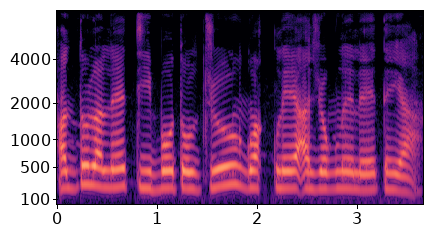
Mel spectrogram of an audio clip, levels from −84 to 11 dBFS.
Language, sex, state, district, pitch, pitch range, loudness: Wancho, female, Arunachal Pradesh, Longding, 220 Hz, 215-230 Hz, -16 LUFS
